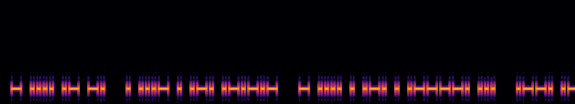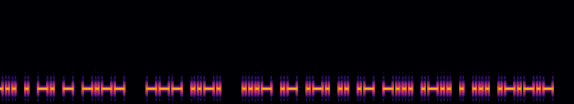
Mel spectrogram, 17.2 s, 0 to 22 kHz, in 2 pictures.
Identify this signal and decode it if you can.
Morse code, heard as a keyed tone, about 25 wpm, 600 Hz. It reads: THAN EVER. THERE'S PLENTY OF VARIABLES.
